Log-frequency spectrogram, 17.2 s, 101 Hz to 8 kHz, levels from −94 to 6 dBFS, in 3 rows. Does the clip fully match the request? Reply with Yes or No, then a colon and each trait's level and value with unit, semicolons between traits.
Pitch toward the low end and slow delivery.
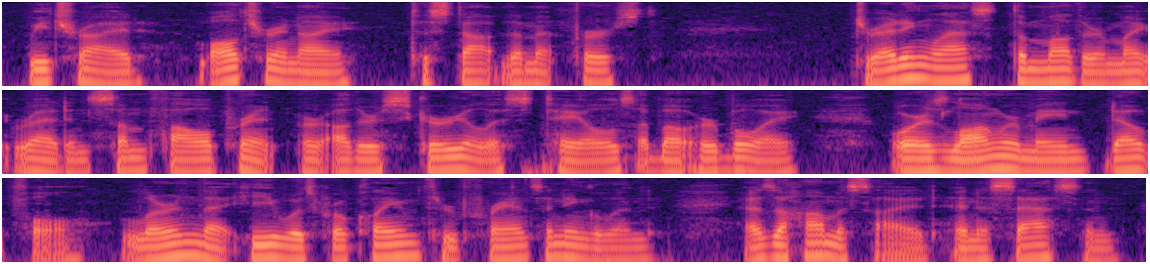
No: low, 115 Hz; average, 160 wpm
